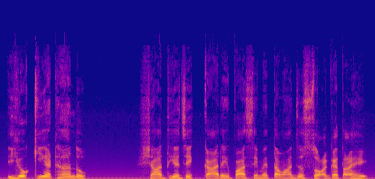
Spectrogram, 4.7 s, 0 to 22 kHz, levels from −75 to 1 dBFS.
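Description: From start to finish the speech sits on a mains buzz, a steady raspy drone built on 60 Hz. Sharp switching spikes twice per mains cycle, from a dimmer, a rectifier or a missing shield, push harmonics up into the kilohertz range, roughly 25 dB below the voice.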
